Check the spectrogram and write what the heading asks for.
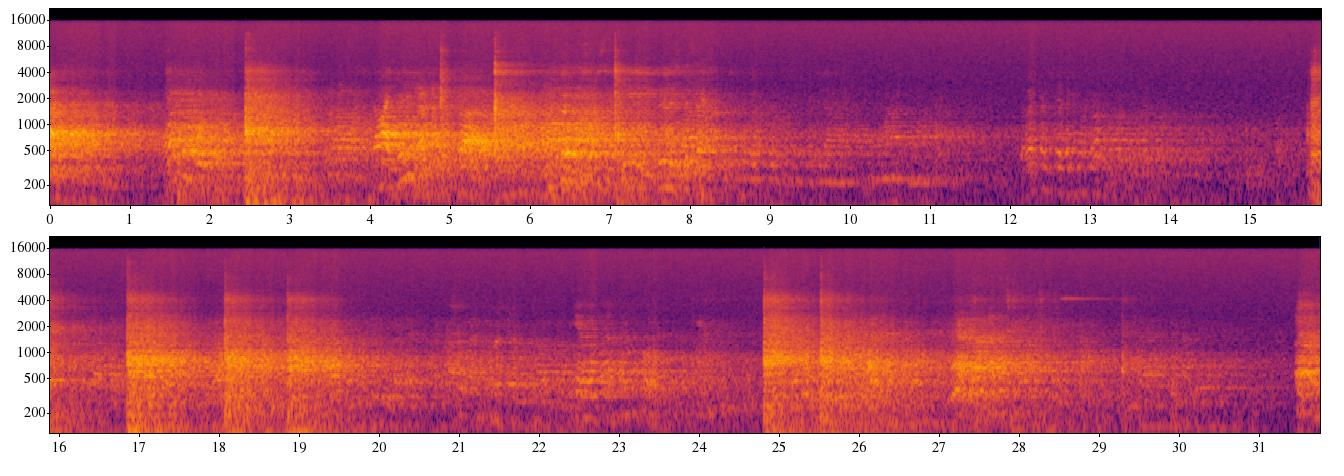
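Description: Indistinct voices talking in a large, echoing sports hall, with a few sharp thuds scattered through.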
